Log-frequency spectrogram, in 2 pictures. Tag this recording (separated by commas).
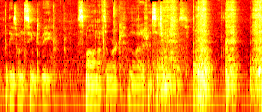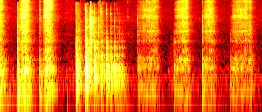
Filing (rasp), Wood, Rub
